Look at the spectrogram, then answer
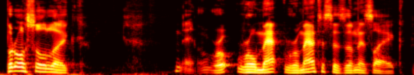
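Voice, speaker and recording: A man's voice: medium pitch, animated, a little slow, darkish tone. A man co-hosting a podcast in casual chat, laid-back and slangy, often tagging lines with "you know what I mean". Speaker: podcast co-host.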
